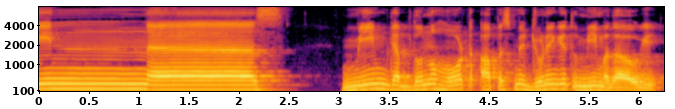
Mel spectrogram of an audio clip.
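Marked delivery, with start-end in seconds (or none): 0.0-2.5 slow drawn-out tajweed chant; Quran recitation. Acted. Teacher reciting for pupils to repeat, slow chant. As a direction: recite each syllable long and even, like in the mosque.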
